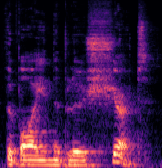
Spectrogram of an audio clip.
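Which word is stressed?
shirt. The word shirt carries the main stress. It is not a different piece of clothing. "not the boy in the blue shorts"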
